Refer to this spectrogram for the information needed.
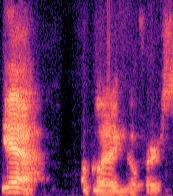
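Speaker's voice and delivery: sounds annoyed, angry and pissed off. Asked who goes first, agree to answer first, sounding pissed off. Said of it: "you sound pissed off".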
